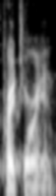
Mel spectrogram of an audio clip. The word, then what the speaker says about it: Praetorian: He also gets the, how do you pronounce this? The Praetorian guards. Praetorian, yeah.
